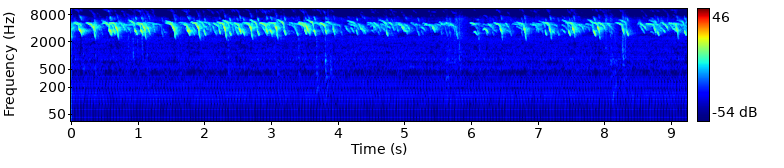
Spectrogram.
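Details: Baby chicks on their first day, a group peeping together: a dense, continuous chorus of high, short chirps that slide downward, overlapping constantly at roughly two to three calls per second, with a steady low hum underneath.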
